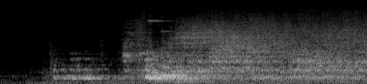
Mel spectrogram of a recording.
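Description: A toilet flushes: a gurgling rush of water builds, surges loudly, then settles into a steady churning swirl that continues to the end.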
